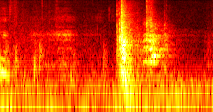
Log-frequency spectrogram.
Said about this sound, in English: Open the kitchen door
